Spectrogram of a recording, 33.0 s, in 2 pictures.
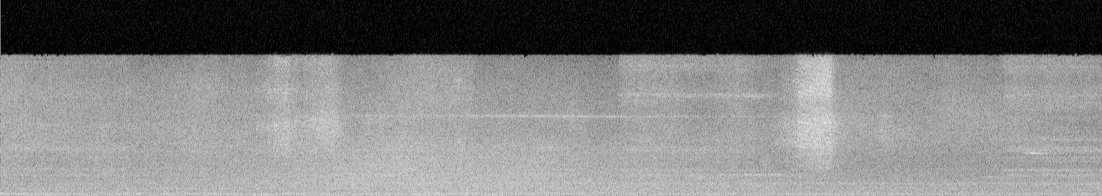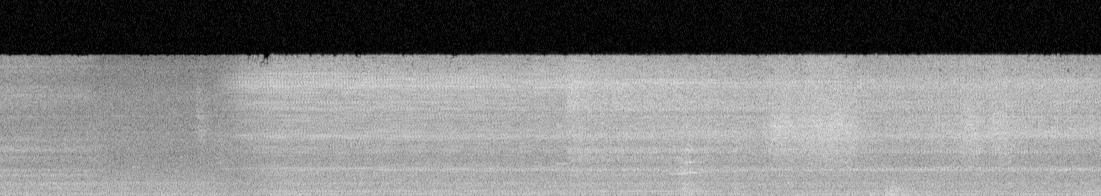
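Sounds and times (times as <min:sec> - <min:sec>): train rumble: 0:19.2 - 0:33.0.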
